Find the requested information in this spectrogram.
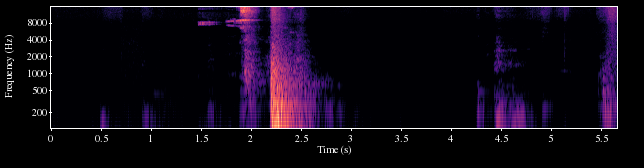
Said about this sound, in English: Sorry, let me shut my office door here.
